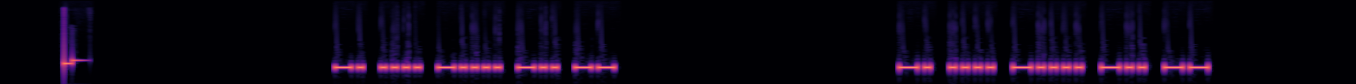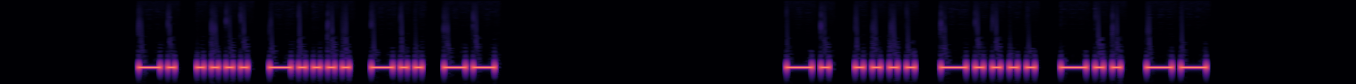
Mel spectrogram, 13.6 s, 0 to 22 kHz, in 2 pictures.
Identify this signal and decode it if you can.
Morse code, heard as a keyed tone, about 34 wpm, 700 Hz. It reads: NH6DM NH6DM NH6DM NH6DM
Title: Speed Racing - USA 2x2 Call Signs 28wpm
